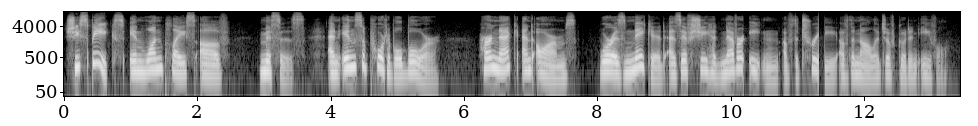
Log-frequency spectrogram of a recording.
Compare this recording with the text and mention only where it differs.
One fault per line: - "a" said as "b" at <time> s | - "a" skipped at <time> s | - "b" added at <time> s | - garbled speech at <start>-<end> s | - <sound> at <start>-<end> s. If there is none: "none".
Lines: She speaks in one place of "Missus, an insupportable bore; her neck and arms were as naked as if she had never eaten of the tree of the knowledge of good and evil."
- dropout at 11.3-11.4 s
